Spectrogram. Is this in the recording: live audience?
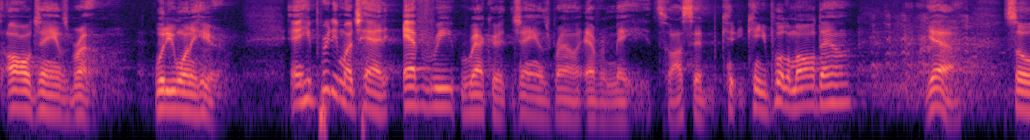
yes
